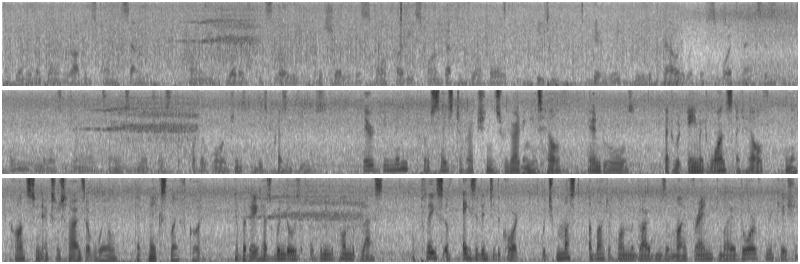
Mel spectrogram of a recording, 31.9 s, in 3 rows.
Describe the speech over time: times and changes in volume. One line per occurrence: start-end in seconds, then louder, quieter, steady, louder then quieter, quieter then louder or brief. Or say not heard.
0.0-31.8 louder.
